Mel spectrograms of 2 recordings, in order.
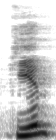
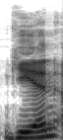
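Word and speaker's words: Guillén: Guillen. – Guillen.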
